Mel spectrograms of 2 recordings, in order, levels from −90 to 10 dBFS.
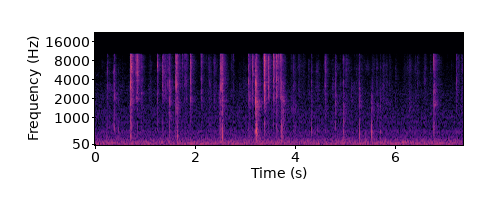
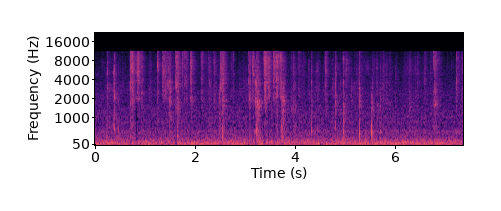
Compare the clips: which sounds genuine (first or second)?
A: first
